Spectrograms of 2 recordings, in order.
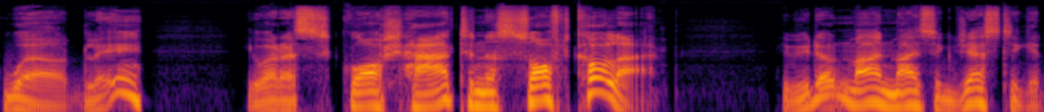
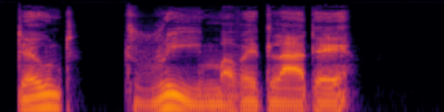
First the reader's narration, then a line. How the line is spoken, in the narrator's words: said Ukridge earnestly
